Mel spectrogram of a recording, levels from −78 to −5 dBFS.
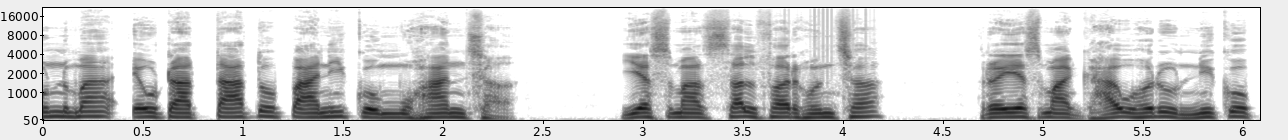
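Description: From 3.56 to 4.36 s the speech picks up a block size mismatch (padded) fault. Each block arrives slightly short and is filled out with zeros, so tiny gaps chop the sound at 46.9 Hz, which fits a 1024-sample read block. It is heard as a low buzz, with pitch and pace essentially unchanged. A waveform would show regular dropouts, and a spectrogram would show evenly spaced vertical stripes.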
